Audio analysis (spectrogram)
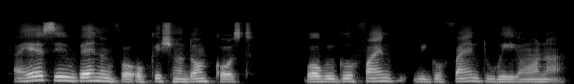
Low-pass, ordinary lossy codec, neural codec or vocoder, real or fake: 7.2 kHz; none; codec, 16 kHz, about 1 kbps, DyCAST, with the encoder's durations; fake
